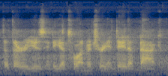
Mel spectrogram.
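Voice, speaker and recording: A man giving live launch commentary in a measured, explanatory way as a webcast host. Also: on the low side, monotone, bright, forceful tone, a little hiss or hum, poor audio.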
